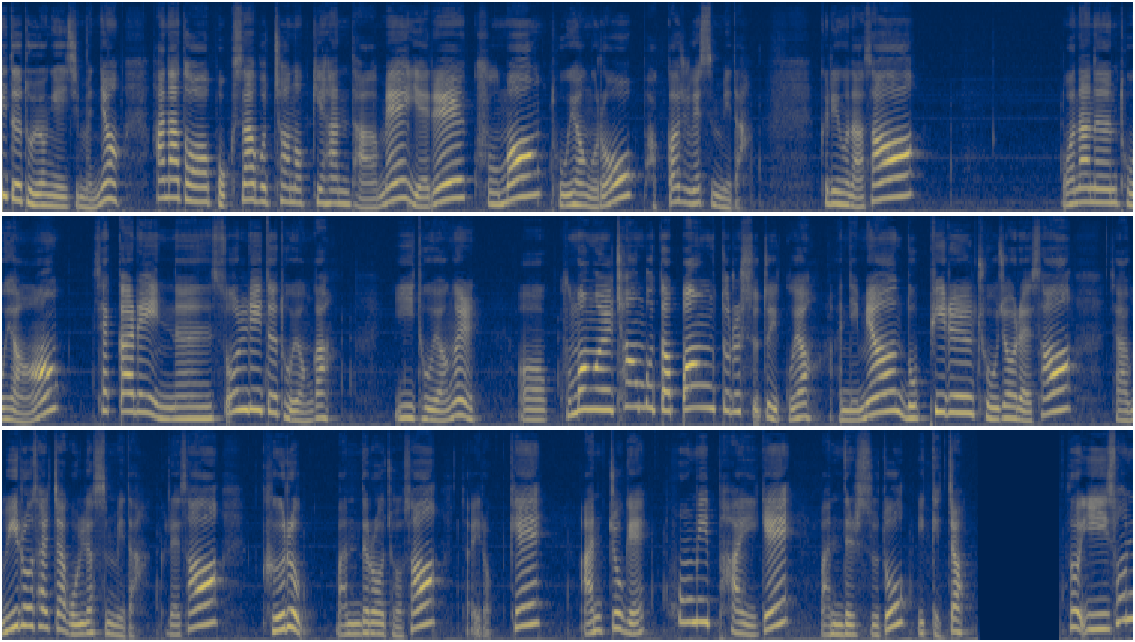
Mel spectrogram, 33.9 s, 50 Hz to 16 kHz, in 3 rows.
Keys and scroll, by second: 1.0 super+c, 1.5 super+v.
